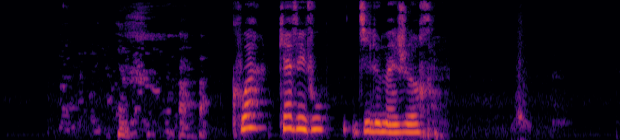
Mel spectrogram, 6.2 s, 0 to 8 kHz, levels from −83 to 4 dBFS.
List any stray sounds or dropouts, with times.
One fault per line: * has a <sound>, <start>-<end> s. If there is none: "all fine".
* has a laugh, 0.6-2.1 s
* has a whoosh, 5.1-5.3 s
